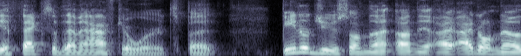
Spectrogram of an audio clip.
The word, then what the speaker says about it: Betelgeuse: And sorry to tell you, but it's Betelgeuse, not Beetlejuice. Yeah, when you move to the northern hemisphere, you can dictate how we pronounce things. Every American in here is like, it's Beetlejuice.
